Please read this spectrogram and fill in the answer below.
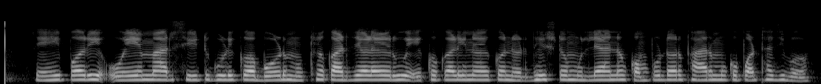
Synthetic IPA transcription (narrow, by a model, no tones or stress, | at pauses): seɦipɔɾiʔoemaɾsiʈɡuɽikɔboɾɖmukʰjɔkaɾd͡ʒaɭɔjɔɾuekɔkaɭinɔekɔniɾd̪ʱisʈɔmuljanɔkɔmpjuʈ̬ɔɾpʰaɾmɔkupɔʈʰad͡ʒibɔ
